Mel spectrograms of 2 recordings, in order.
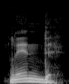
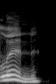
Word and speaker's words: Lind: Not Lynn. Lind. Lind. Lind. Okay. One syllable. Like land, but Lind. Correct. Yes. There you go. But the problem is there's a Y, so it drags it out.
